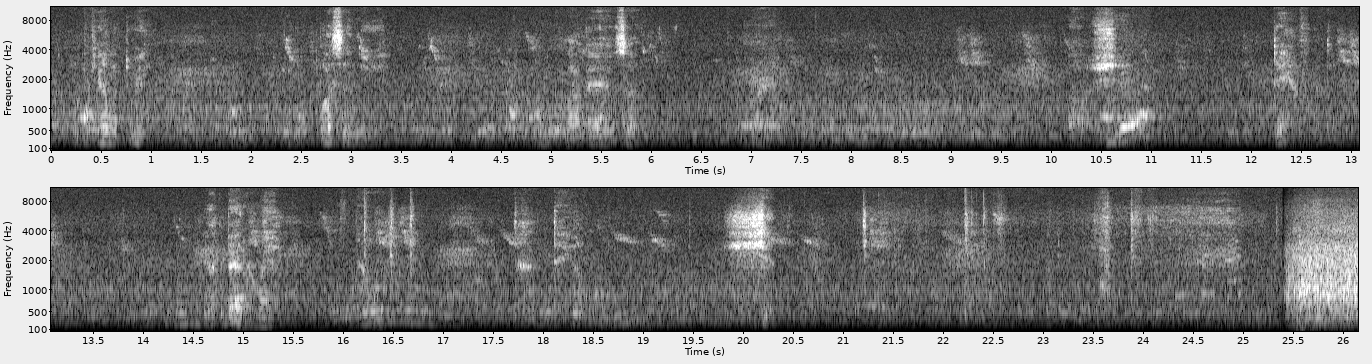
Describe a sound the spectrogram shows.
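A man talks nearby in a relaxed voice.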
